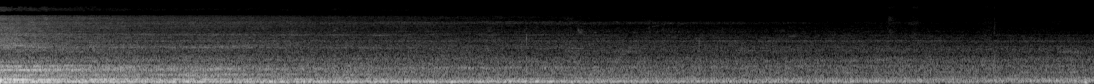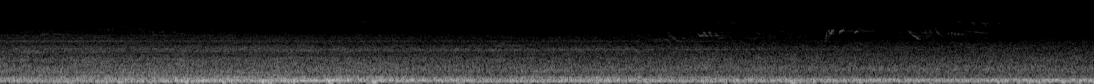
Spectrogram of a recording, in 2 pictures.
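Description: Elizabeth Line Class 345 electric train pulling away from the platform, its running noise fading over several seconds. A steady low rumble remains afterwards.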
